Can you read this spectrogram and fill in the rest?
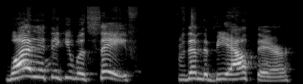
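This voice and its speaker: A woman hosting a casual movie review chat, telling it in an animated, sarcastic way with plenty of swearing. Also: sits high, normal speed. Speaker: podcast host.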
